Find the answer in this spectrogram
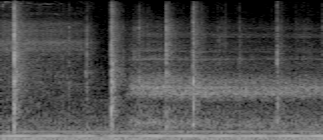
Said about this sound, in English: Shuffling the cards.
